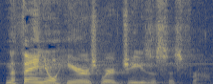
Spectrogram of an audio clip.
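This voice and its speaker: Animated man preaching. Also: on the high side. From North Carolina, United States. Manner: conversational, humorous, with deliberate pauses. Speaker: pastor. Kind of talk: sermon with personal storytelling. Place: church sanctuary, speaking from the pulpit.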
